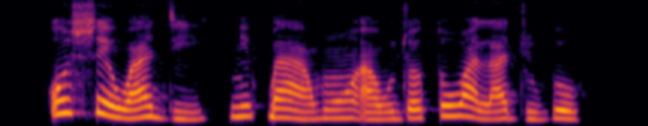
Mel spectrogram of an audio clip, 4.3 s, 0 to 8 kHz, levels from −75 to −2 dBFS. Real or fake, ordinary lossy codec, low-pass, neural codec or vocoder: fake; none; none; codec, 16 kHz, 16 kbps, FunCodec, trained on Chinese and English, 50 frames a second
